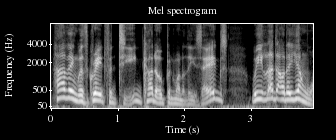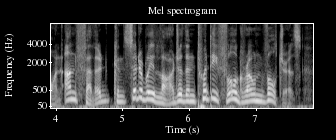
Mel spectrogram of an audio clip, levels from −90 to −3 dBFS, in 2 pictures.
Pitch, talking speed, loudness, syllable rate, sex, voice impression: 165 Hz, 185 wpm, -19 LUFS, 5.9 syllables/s, male, very masculine, very adult-like, old, tensed, powerful, bright, soft, clear, fluent, slightly raspy, very cool, very intellectual, very sincere, slightly calm, very mature, friendly, reassuring, very unique, elegant, very wild, sweet, very lively, intense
